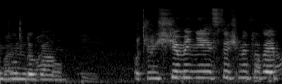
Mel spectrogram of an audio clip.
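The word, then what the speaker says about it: Gündoğan: połowę mecz zmieniony na gundog różnie mówią na niego chociaż ja wymawiam gundogan Oczywiście my nie jesteśmy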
